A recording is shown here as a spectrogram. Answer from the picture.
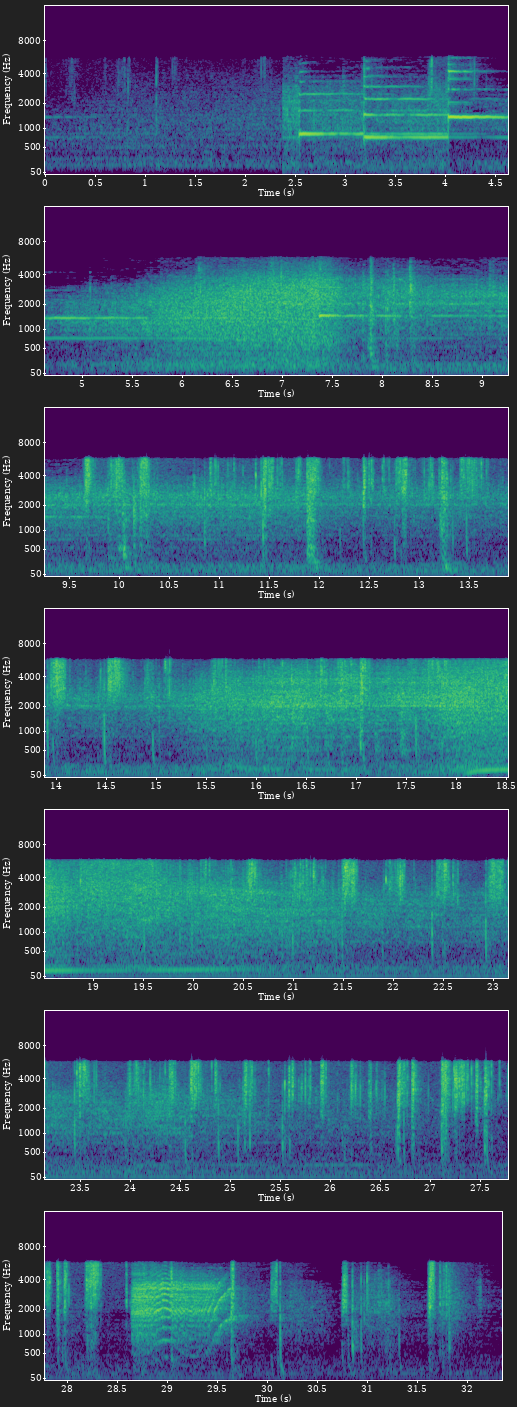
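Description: Film soundtrack: a tense electronic score, first a few held tones, then a dense, clattering noisy texture with a low tone that rises about eighteen seconds in.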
